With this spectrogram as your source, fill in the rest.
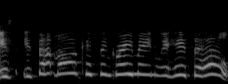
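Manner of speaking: very high, loud shouted yell. A tabletop player's character calling back to someone crying for help, yelling. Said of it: "I'm gonna literally yell back".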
